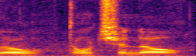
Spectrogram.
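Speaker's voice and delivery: lightly voiced Minnesota "don't you know", low and soft; a hint of Minnesota, tossed off softly; Minnesota accent. Host jokes in a mock Minnesota accent. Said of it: "I do a Minnesota accent".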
